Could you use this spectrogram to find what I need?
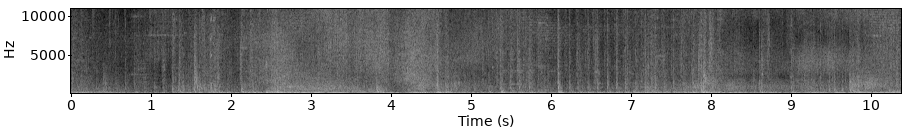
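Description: Electric energy crackles and buzzes.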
